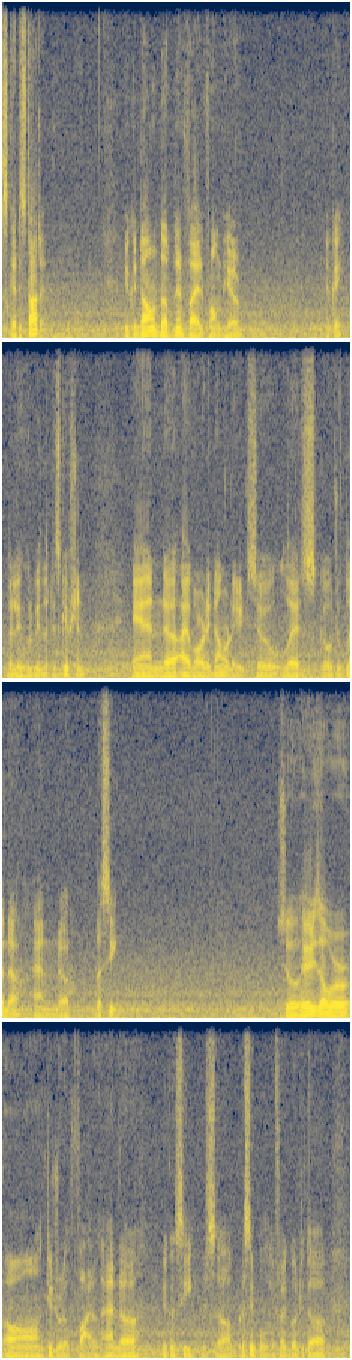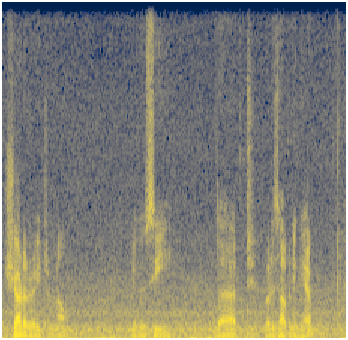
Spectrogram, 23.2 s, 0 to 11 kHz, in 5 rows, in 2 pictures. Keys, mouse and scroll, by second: 0.1 click, 0.1 alt+a, 0.1-0.5 alt+scroll up 3, 0.3 ctrl+click, 0.5 ctrl+click, 0.6 ctrl+space, 0.7 click, 1.1 click, 3.1 click, 7.6 click, 9.0 click, 11.9 click, 13.9 middle click, 14.7 click, 15.2 middle click, 15.5 click, 16.2 click, 17.9 click, 20.2 click, 20.9 scroll down 1, 21.6 middle click, 21.9-22.3 scroll up 2, 22.6-23.1 scroll up 4.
